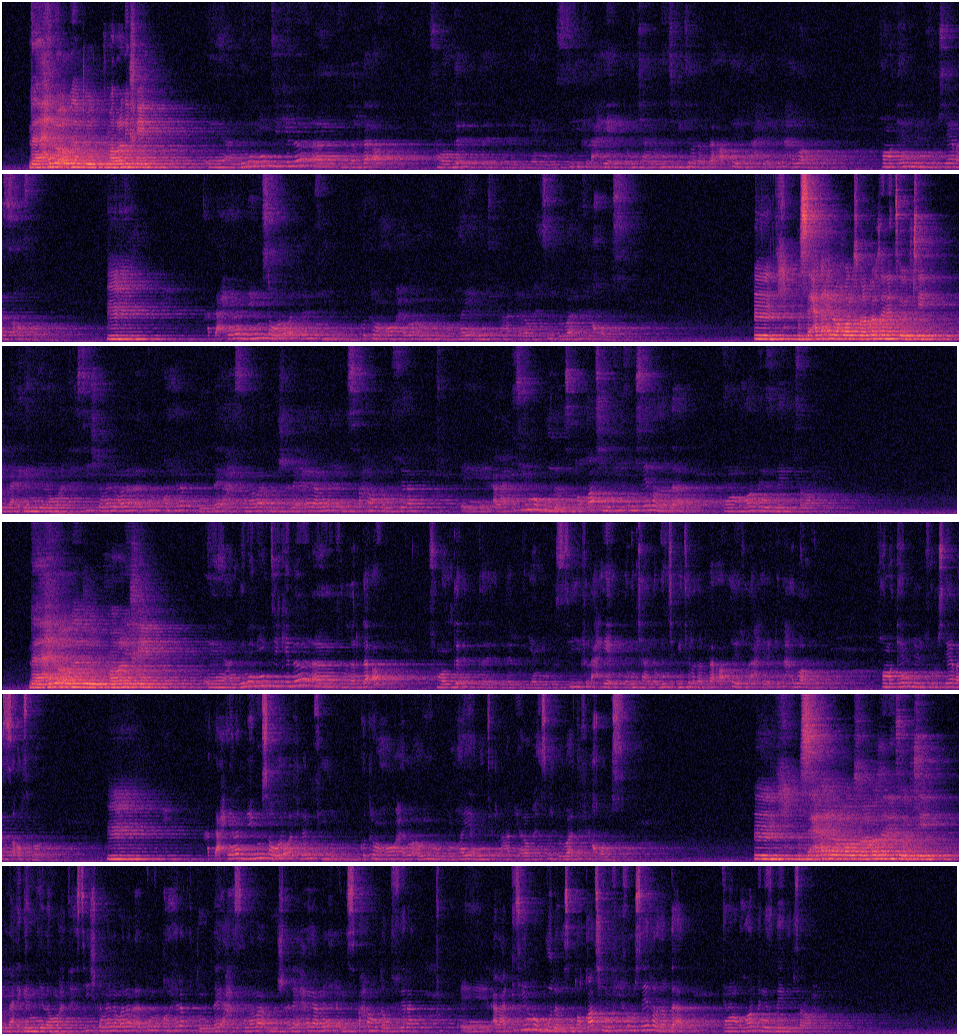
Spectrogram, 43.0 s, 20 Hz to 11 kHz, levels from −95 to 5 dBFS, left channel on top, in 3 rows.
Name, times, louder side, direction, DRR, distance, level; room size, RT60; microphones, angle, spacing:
voice 1, 0.4-2.3 15.9-16.4 25.6-28.4, left 1 dB, 55° left, -1 dB, 1.1 m, -26 dB
voice 2, 3.0-5.7 6.4-12.3 12.8-12.9 13.2-15.0 16.8-16.9 17.4-23.7 28.7-35.3 35.6-39.0 39.5-41.0, right 2 dB, 90° right, 3 dB, 0.8 m, -40 dB
8.4 x 5.4 x 5.2 m, 2.9 s
head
